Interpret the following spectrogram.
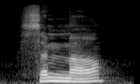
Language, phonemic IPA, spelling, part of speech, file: Arabic, /sam.maː/, سمى, verb, Ar-سمى.ogg
- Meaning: 1. to name, to call, to designate, to denominate, to title, to entitle 2. to nominate, to appoint 3. to say بِسْمِ ٱللَّهِ (bismi l-lahi, “in the name of God”)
